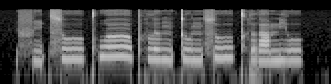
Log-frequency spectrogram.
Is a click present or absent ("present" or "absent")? absent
